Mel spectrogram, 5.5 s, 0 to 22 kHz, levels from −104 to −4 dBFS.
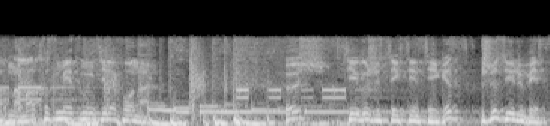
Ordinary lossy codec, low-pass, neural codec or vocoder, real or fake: Opus, 32 kbps; 7.2 kHz; none; real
